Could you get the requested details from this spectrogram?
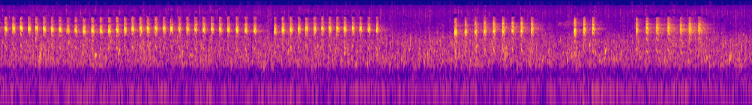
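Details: Collared kingfisher, calling vigorously, gives several bouts of rapid, harsh, evenly pitched notes: a long run, a shorter one, then brief bursts separated by gaps.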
